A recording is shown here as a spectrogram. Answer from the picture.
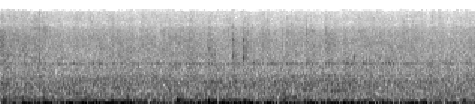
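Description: Low, steady rumbling noise, with a few faint clicks.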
